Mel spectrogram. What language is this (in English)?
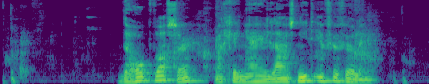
Dutch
